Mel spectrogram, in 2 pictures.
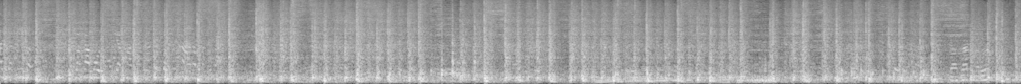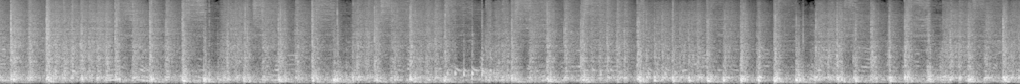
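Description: Marching drum band playing: snare drums and bass drums beating a fast, dense rhythm without a break.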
